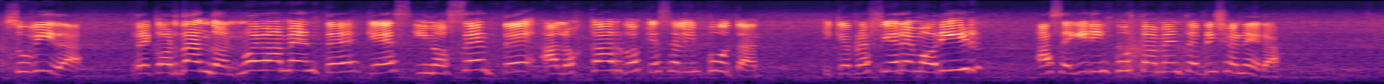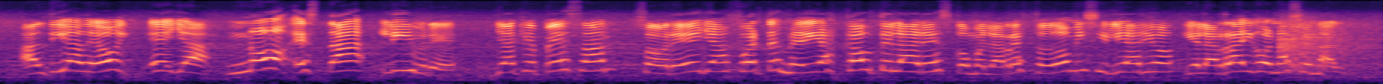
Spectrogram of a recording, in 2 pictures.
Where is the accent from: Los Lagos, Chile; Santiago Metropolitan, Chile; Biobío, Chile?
Biobío, Chile; Trapa Trapa; Trapatrapa los meu tuun, provengo de Trapatrapa.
